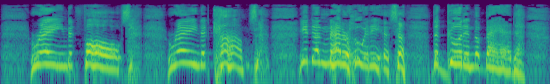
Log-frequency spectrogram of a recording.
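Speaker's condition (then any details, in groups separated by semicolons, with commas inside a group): No condition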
